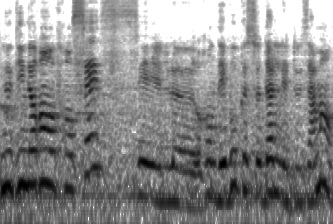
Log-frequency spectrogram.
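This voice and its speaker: A woman with a slight non-native accent and medium pitch speaks at a fairly slow pace, with audible room echo and noticeable background noise. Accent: slight foreign. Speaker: novelist. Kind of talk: interview. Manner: halting, many hesitations.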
